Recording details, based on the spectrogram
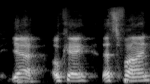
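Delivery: put-on tough-guy bravado, acting tough. Imagining social studies class on Monday with Ken there, acting all tough. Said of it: "I'm going to act all tough".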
